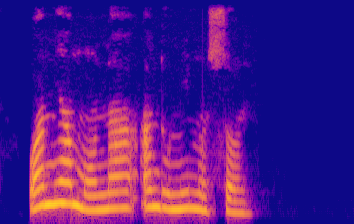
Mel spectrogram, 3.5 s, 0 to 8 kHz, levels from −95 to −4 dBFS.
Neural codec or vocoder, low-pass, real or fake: none; 7.2 kHz; real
